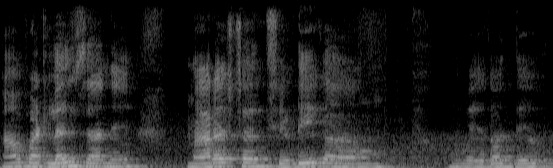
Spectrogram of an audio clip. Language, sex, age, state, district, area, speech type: Goan Konkani, male, 45-60, Goa, Tiswadi, rural, spontaneous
